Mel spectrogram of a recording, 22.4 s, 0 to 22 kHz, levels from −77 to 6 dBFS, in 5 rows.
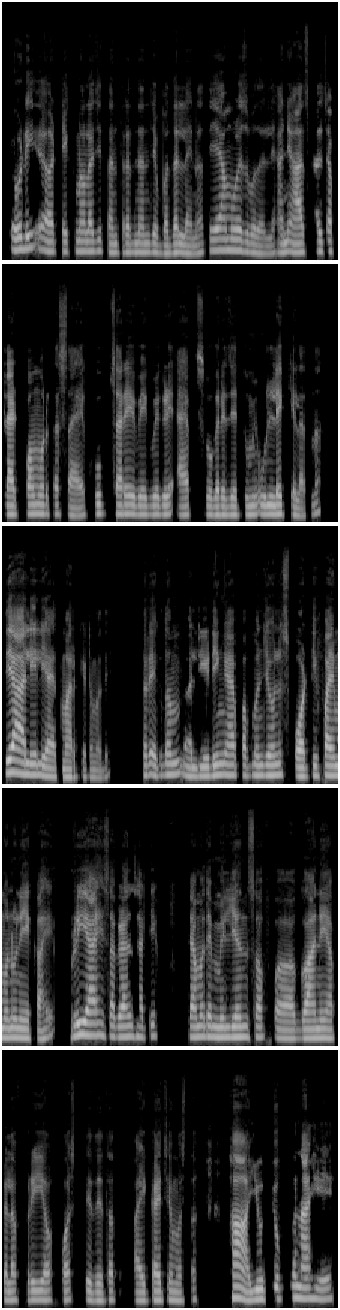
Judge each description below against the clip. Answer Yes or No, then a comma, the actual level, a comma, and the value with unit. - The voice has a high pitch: No, medium, 140 Hz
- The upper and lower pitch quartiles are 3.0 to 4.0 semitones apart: No, narrow, 2.6 semitones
